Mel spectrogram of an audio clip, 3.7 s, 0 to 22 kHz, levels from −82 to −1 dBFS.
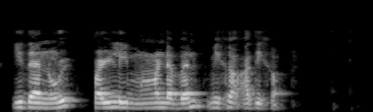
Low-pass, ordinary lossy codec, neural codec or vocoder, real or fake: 7.2 kHz; Opus, 64 kbps; none; real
